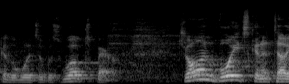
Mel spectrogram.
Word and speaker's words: Wilkes-Barre: but anyhow these guys got together it was funny we were up in wilkes-barre for and there's just so people know pronounced at wilkes-barre wilkes-barre we have a homegrown guy here where's ron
